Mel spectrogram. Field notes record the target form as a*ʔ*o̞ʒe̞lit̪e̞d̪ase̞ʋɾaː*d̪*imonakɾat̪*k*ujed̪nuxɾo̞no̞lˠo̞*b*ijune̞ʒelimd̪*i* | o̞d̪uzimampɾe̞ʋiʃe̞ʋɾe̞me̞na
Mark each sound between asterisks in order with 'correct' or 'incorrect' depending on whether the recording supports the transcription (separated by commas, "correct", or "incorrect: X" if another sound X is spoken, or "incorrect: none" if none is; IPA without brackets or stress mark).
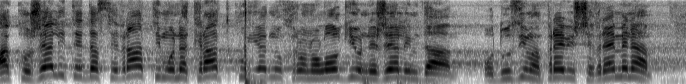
incorrect: k, incorrect: t̪, correct, incorrect: ɡ, incorrect: a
